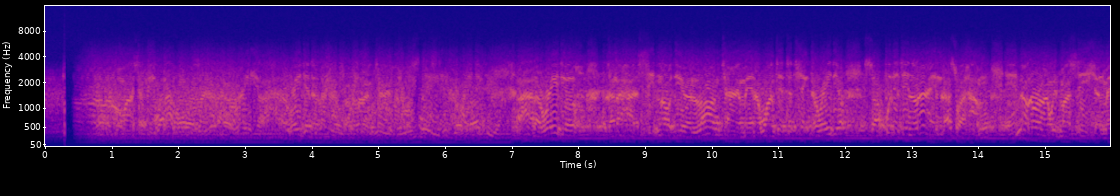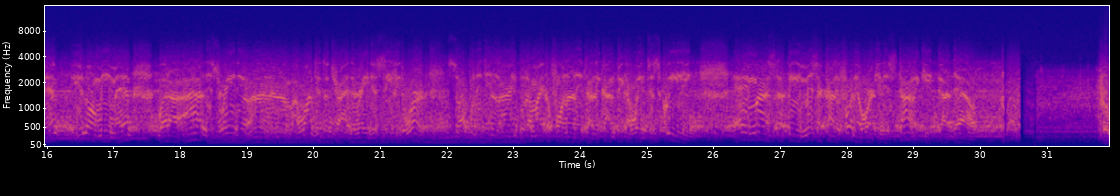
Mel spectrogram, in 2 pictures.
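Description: A distant station's voice coming in over an AM radio receiver, band-limited and hard to make out, with a low steady hum under it that drops out about halfway through.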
